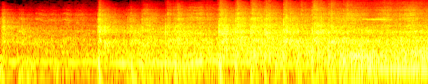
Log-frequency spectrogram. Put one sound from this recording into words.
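A second rally car engine snarls close by with sharp crackling pops.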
